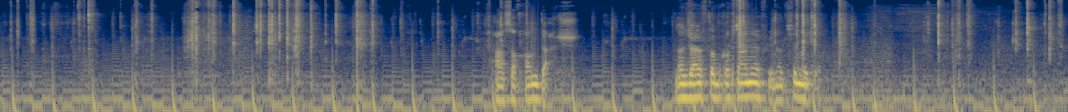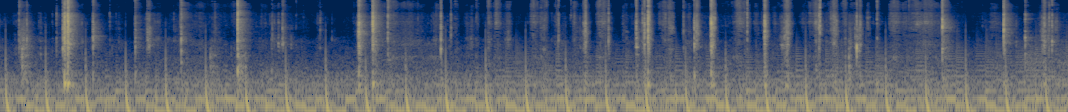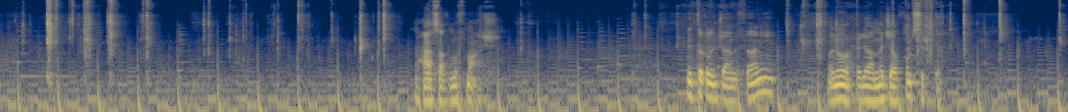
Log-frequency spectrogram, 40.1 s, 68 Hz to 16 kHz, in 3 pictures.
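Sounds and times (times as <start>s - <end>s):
wire clicking into slots: 0.0s - 6.7s, 9.0s - 10.7s, 11.5s - 31.8s, 36.5s - 40.0s
soft background music: 0.0s - 40.0s.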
